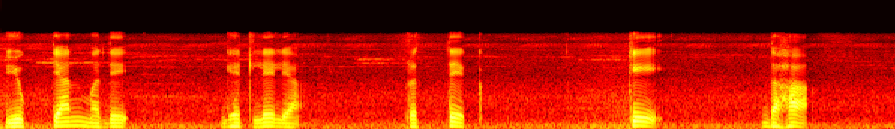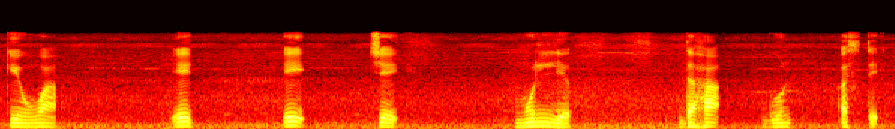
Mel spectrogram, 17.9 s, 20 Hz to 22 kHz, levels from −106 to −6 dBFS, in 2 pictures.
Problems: constant background noise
